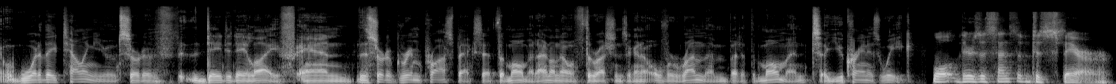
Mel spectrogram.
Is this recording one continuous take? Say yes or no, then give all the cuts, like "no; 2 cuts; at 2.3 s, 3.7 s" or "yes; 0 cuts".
no; 4 cuts; at 1.2 s, 3.5 s, 8.2 s, 9.3 s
